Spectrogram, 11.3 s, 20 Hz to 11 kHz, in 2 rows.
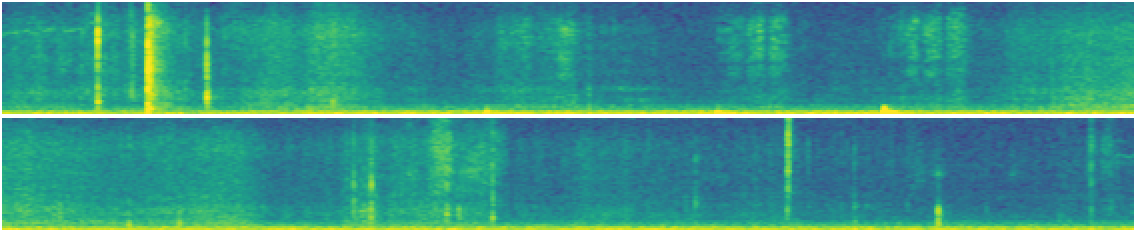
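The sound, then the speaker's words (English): A pen scratches steadily across paper while a calculation is written out, a continuous soft scraping punctuated by a few small taps of the pen tip. “Okay, so 0.3 times 1333 equals 399 projects. Write this in here.”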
